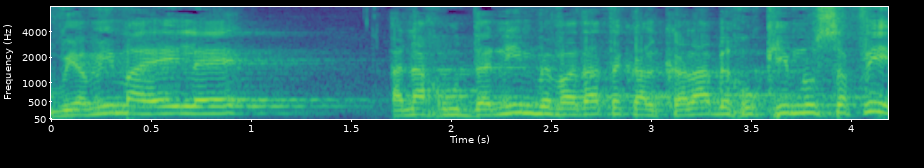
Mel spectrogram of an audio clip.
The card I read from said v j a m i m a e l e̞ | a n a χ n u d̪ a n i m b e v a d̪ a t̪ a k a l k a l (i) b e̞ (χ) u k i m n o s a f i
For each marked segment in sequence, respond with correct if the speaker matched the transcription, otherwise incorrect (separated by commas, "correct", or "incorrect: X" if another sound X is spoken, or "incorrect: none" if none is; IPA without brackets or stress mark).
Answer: incorrect: a, correct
